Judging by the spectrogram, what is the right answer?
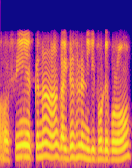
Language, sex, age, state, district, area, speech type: Punjabi, male, 60+, Punjab, Shaheed Bhagat Singh Nagar, urban, conversation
